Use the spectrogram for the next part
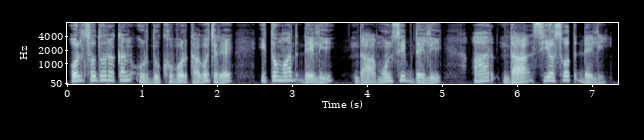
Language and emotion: Santali, neutral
